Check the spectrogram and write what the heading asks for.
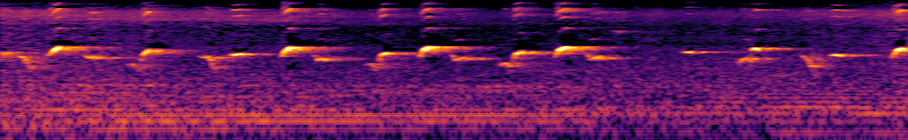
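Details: Singing bird giving bright, sharp upslurred chirps at irregular intervals, some doubled, with occasional softer lower notes and a steady low hum behind.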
